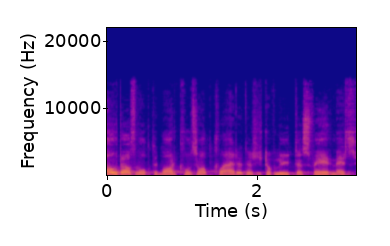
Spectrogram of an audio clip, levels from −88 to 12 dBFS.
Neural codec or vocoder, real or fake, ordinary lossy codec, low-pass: codec, 44.1 kHz, 2.6 kbps, DAC; fake; none; 14.4 kHz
